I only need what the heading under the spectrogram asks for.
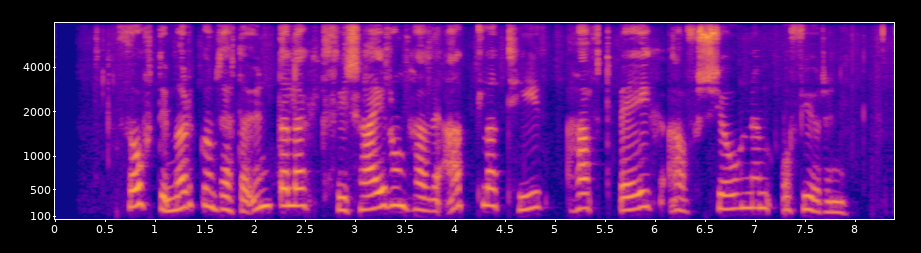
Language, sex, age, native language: Icelandic, female, 40-49, Icelandic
